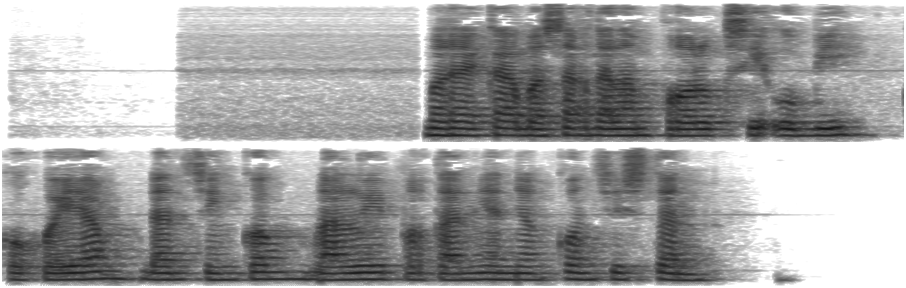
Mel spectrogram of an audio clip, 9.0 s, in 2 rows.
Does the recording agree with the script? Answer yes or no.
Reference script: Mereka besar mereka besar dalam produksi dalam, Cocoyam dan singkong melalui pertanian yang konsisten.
no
